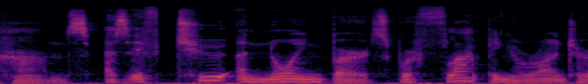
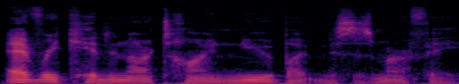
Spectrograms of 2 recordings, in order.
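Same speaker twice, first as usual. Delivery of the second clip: ordinary delivery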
